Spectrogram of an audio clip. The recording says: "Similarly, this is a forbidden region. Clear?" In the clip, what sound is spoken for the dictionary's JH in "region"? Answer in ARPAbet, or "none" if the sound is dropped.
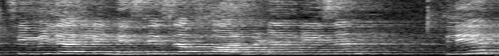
Z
